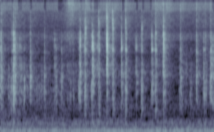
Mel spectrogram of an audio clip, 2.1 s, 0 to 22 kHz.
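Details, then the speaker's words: LiftMaster garage door remote from September 2023 being shaken: quick light plastic clicks and rattles in irregular bursts; case clips don't fit together tightly, unlike a solid 2016 remote of the same kind. "You can hear that one doesn't feel loose, but these ones, it's just loose."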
